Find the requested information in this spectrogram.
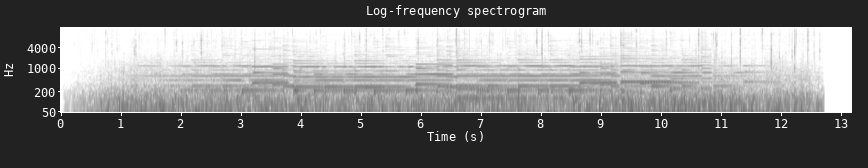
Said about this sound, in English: I think I hear a campfire. And I do believe I hear a campfire song.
